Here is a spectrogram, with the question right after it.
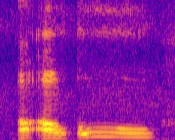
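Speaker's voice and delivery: high, slow uh-oh; uh-oh surprise. Real, not acted. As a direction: realize a mistake aloud. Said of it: "I just fucked up".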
